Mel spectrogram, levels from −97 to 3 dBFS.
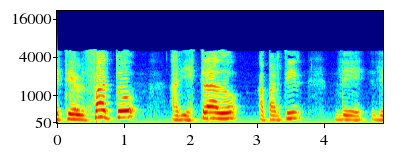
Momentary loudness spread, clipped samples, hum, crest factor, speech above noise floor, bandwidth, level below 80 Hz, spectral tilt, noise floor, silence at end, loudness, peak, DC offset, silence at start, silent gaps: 16 LU; under 0.1%; 50 Hz at -40 dBFS; 12 dB; 29 dB; 5.4 kHz; -42 dBFS; -9 dB/octave; -41 dBFS; 0 s; -12 LUFS; 0 dBFS; under 0.1%; 0 s; none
